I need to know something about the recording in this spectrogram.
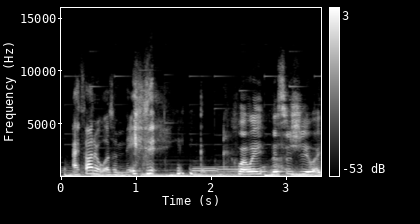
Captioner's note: laughs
